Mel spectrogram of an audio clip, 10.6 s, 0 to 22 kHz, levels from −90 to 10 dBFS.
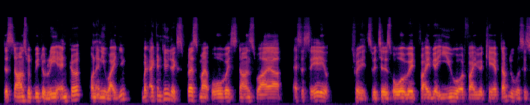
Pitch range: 95-120 Hz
